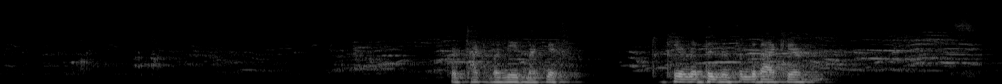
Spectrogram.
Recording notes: Live Audio Commentary from Aughawillan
